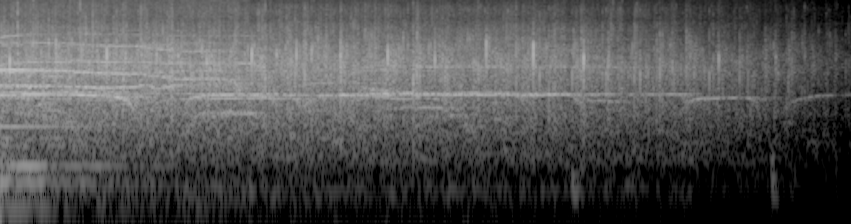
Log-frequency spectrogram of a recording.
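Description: Audience applauding after a ballet performance's final chord, with voices cheering over the clapping. The applause fades out near the end.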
